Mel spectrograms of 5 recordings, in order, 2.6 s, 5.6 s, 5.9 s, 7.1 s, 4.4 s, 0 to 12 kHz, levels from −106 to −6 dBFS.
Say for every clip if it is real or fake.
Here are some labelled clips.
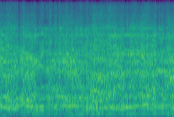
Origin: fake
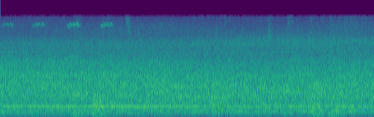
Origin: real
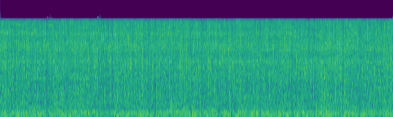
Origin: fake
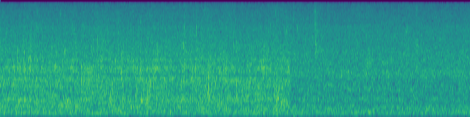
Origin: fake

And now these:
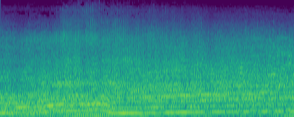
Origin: real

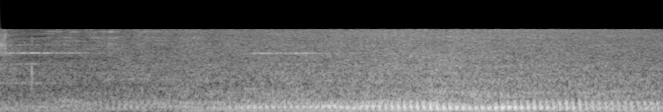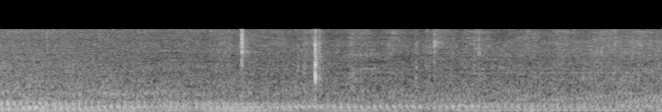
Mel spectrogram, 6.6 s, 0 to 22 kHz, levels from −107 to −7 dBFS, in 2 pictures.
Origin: real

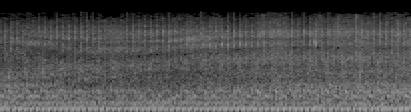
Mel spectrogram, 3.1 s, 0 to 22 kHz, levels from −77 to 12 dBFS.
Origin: real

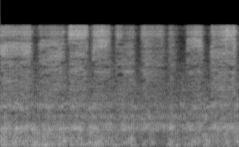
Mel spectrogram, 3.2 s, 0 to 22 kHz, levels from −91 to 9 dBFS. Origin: fake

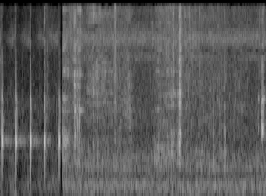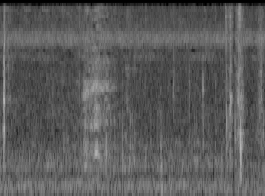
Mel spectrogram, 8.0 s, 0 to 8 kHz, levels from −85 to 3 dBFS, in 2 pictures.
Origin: real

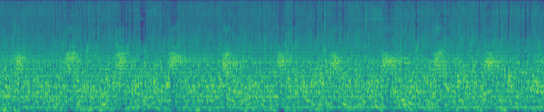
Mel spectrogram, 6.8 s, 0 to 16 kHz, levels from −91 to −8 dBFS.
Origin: fake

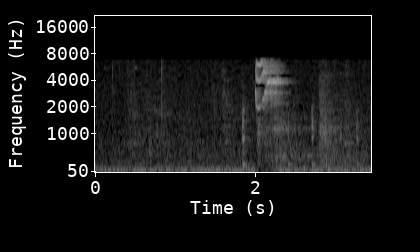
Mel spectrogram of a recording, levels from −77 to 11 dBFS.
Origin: real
